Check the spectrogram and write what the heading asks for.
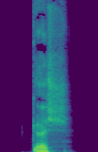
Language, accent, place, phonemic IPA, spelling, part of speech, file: German, Germany, Berlin, /ɡœʃ/, Gösch, noun, De-Gösch.ogg
- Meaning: 1. flag on the bow of a ship 2. little flag in the corner of a flag (such as the Union Jack within the flag of Australia)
